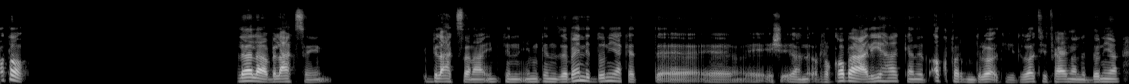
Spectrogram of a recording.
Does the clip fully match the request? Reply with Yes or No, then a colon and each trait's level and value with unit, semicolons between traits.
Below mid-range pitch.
Yes: low, 125 Hz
